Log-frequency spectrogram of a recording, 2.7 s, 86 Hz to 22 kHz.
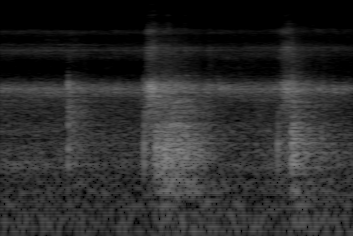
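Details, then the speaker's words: Pressure cooker on reheated flame, temperature sensor fitted through the lid: constant thin hiss with spurts about once a second as trapped steam leaks past the improvised seal around the sensor while temperature rises past 98 to 102 degrees. "Tá escutando esse barulhinho? Esse barulhinho é o excesso de vapor que está preso lá dentro começando a vazar. Ele está vazando aqui por onde eu fiz a vedação, né?"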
